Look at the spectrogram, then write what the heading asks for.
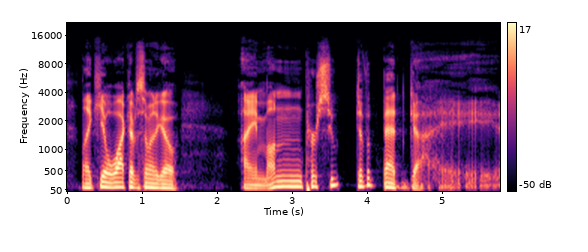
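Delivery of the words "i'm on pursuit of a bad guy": very slow, bored, phoned-in, odd cadence and rhythm. Showing how the voice actor phones it in, do a phoned-in Peter Weller voice with a weird cadence. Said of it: "kind of on this weird cadence like that".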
